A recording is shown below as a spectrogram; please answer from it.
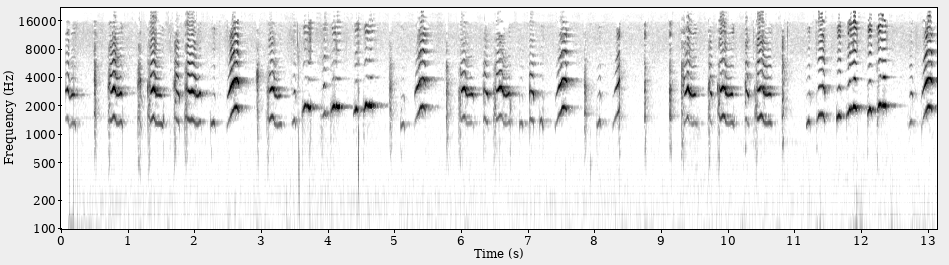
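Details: Cockatiel heard in the morning, chattering in quick bursts of whistled chirps, with rising and warbling notes repeated throughout.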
